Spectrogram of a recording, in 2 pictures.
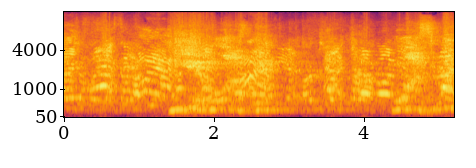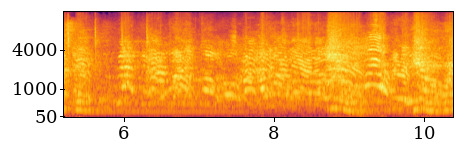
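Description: Dense crowd shouting and cheering, many voices whooping over one another; loud throughout.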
